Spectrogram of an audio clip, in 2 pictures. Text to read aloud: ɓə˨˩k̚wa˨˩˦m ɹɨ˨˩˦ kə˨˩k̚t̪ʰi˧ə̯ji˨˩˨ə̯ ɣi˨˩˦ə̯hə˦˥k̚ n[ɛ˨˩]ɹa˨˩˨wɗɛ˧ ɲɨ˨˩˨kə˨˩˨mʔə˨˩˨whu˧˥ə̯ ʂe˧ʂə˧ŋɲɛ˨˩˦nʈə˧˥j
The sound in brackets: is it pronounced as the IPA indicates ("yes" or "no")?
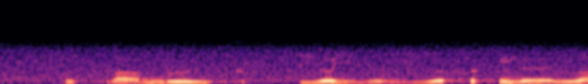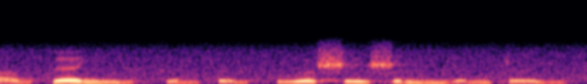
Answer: yes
